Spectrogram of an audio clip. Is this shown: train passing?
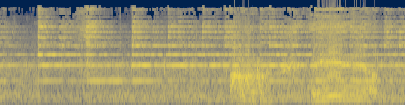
yes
